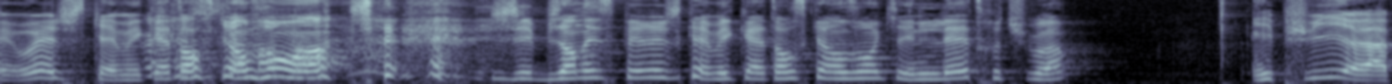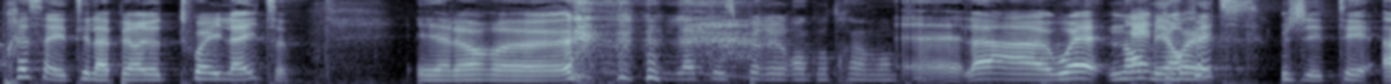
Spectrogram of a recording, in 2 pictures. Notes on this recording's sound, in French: Enregistré en public à l'Apollo Théâtre.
